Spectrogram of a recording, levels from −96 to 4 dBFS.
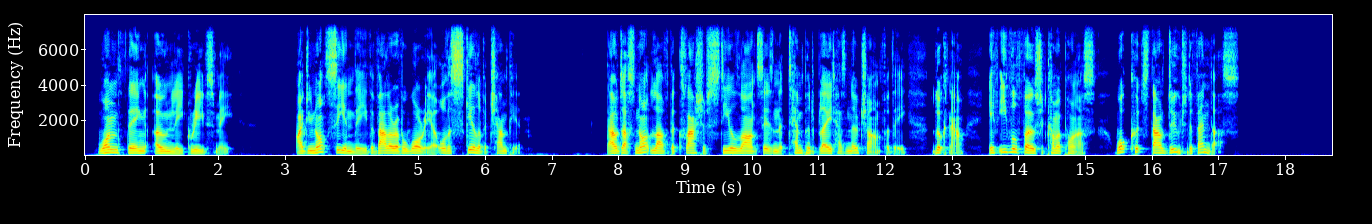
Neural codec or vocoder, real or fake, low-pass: codec, 16 kHz, 16 kbps, FreqCodec, larger model; fake; 7.2 kHz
